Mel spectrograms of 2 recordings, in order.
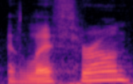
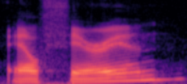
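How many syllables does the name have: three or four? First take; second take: three; four. First: The name is said with three syllables. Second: The name is said with four syllables. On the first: The speaker calls it wrong. "I used to think it's Tales of um" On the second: The speaker calls it right. "but it's actually Eltharion"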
